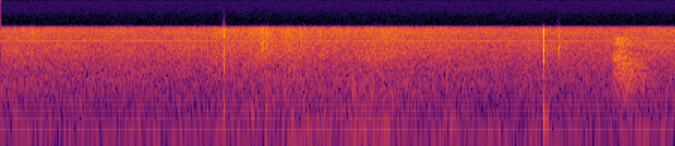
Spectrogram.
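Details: Cairn terrier puppy with a rough bout of hiccups: soft room noise with a few brief, sharp clicks.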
